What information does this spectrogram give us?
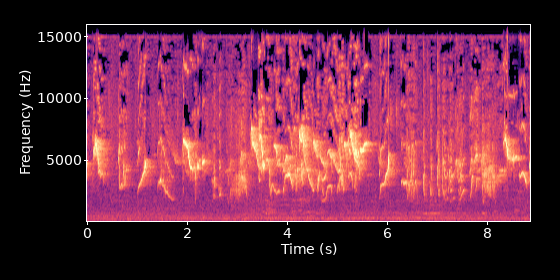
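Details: Kenari singing a masteran training recording: busy high warbling with quick chirps, buzzy trills and slurred whistles, the intensity swelling and easing in waves.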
